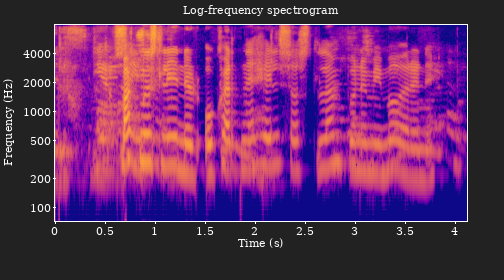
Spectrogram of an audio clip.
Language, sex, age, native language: Icelandic, other, 14, Icelandic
